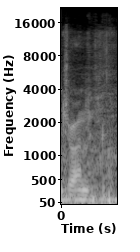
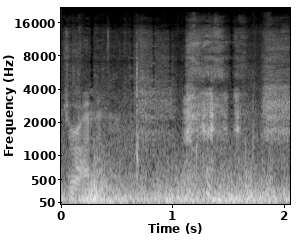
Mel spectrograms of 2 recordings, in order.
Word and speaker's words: Drymen: I've googled how to say Drummen, not Drymen. So, uh yeah, sorry for butchering that. It's uh actually Drummen, which yeah, again, I think I'm pronouncing that correctly, but it's not Drymen, it's Drummen, so that's just the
